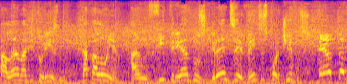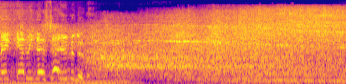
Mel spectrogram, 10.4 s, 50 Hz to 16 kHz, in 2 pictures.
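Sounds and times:
speech: 0.1s - 7.1s
airplane passing overhead: 6.6s - 10.3s.

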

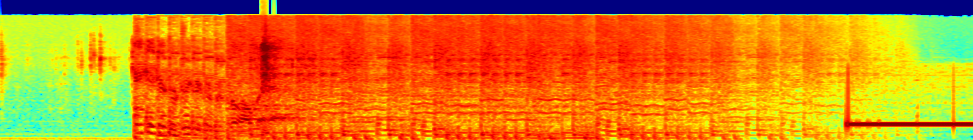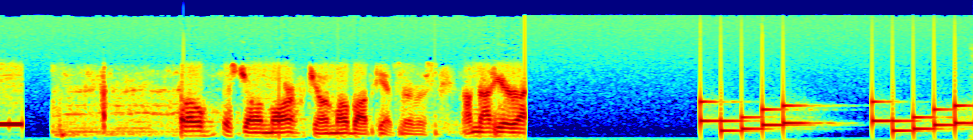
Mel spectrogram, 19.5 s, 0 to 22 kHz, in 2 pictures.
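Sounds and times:
music: 1.4s - 8.5s, 16.7s - 19.4s
telephone dial tone after the caller hung up: 8.5s - 10.0s
speech: 11.6s - 15.0s.

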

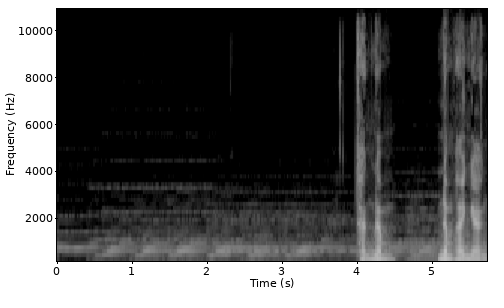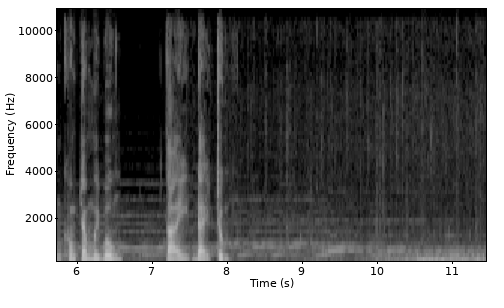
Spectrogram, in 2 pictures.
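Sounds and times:
speech: 4.0s - 8.1s
steady drizzling rain: 7.2s - 11.4s.

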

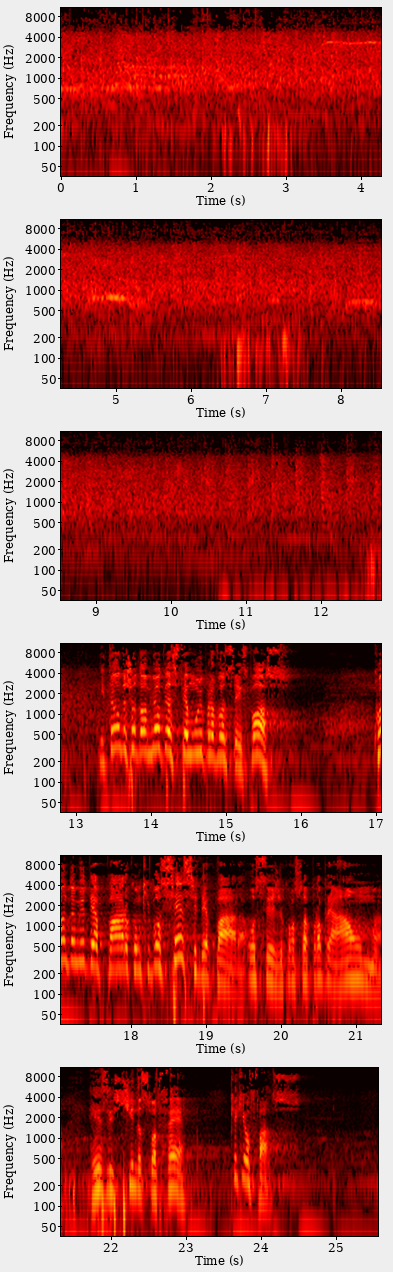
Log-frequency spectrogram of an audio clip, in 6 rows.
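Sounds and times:
audience applauding at a charismatic religious seminar: 0.0s - 14.4s
speech: 13.3s - 15.8s, 17.0s - 24.4s.

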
